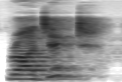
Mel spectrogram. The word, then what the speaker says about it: project: So if it is a noun, it is in the beginning. It is on the curve. If it is a verb, it comes on, the stress falls on the second syllable, that is the term.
